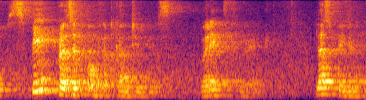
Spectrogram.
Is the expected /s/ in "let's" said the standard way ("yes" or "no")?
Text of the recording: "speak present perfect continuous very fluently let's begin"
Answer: yes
